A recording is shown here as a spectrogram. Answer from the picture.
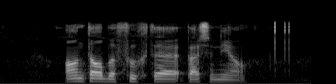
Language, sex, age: Afrikaans, male, 19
